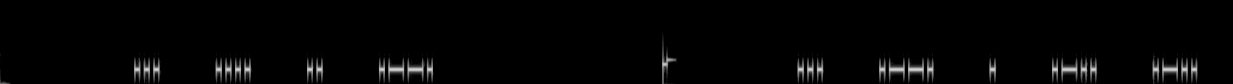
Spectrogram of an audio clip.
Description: Morse code, heard as a keyed tone, about 25 wpm, spaced as for 12 wpm, 700 Hz. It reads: SHIP SPELL
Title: 4x Character Spacing - Top 500 Words - 25wpm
